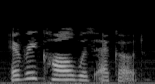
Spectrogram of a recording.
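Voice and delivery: usual speaking voice

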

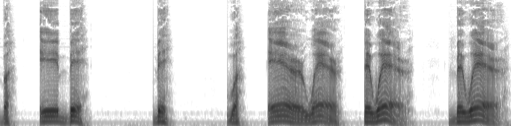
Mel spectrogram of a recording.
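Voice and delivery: very slow "b，a，be", then "w，air，where", joined as "beware"; phonics blending. Shown as a demonstration. Teacher drilling beware for learners, slow phonics blending. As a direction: sound out "beware" syllable by syllable with long vowels. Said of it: "注意".

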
